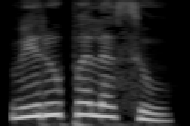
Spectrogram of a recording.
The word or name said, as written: ವಿರುಪಲಸು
